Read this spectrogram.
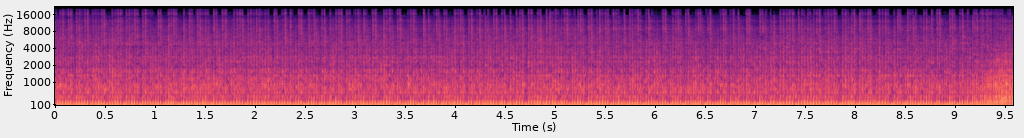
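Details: Restored junkyard outboard running: loud, steady, even drone with strong low rumble, no knocks or stumbles; runs perfectly, though the water stream was weak and spitting rather than a strong stream.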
